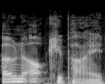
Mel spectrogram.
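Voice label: "owner occupied", British English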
